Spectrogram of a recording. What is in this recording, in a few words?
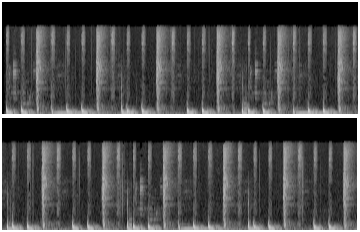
drum loops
